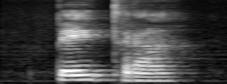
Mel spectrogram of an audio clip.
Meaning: a female given name from Ancient Greek, masculine equivalent Peter, equivalent to English Petra
- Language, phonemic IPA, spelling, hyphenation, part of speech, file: Dutch, /ˈpeː.traː/, Petra, Pe‧tra, proper noun, Nl-Petra.ogg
